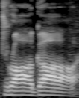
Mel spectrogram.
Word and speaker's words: Drago: they introduce us to Ivan Drago or Ivan draga as the Russians pronounce it and this is just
